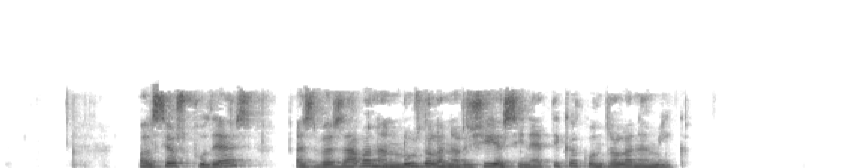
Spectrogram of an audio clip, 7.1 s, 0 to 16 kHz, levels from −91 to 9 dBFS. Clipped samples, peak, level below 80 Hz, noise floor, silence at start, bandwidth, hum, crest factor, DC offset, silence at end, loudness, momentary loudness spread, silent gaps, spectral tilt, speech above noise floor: under 0.1%; -10 dBFS; -68 dBFS; -57 dBFS; 1.15 s; 8.4 kHz; none; 18 dB; under 0.1%; 1.55 s; -26 LUFS; 9 LU; none; -3.5 dB/octave; 31 dB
